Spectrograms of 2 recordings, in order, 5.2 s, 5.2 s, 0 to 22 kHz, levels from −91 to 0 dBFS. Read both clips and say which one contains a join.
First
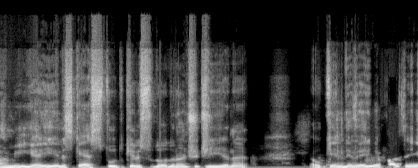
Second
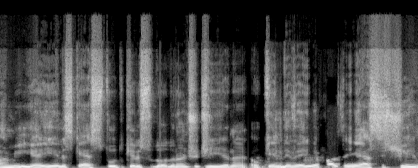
second; 1 cut; at 3.2 s

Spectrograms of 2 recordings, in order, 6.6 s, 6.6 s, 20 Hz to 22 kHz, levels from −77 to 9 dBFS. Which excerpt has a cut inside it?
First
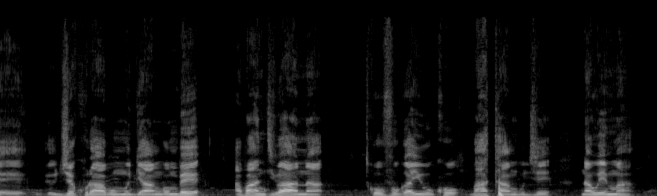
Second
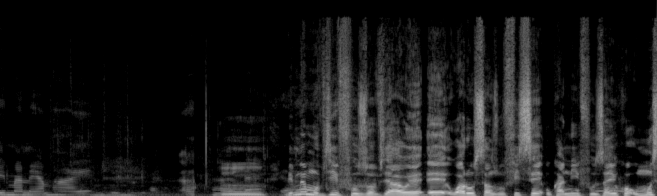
second; 1 cut; at 1.9 s

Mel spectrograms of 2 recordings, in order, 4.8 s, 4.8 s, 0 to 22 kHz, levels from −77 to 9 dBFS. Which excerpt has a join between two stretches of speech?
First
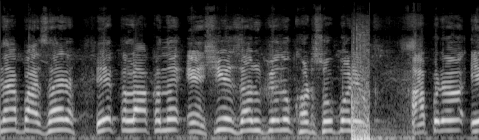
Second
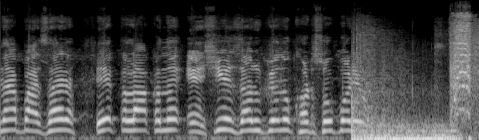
first; 1 cut; at 3.7 s

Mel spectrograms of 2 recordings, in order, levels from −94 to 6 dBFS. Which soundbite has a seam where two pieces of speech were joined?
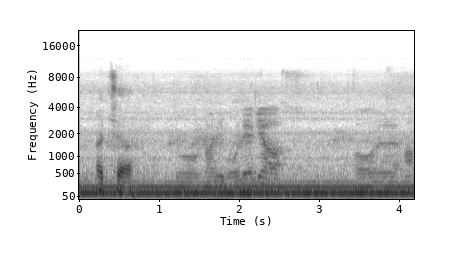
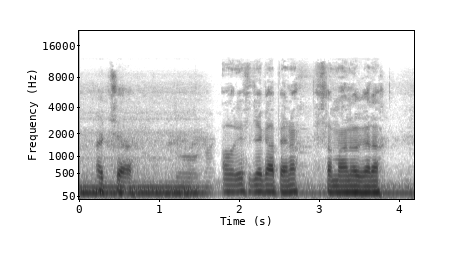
second; 1 cut; at 1.5 s

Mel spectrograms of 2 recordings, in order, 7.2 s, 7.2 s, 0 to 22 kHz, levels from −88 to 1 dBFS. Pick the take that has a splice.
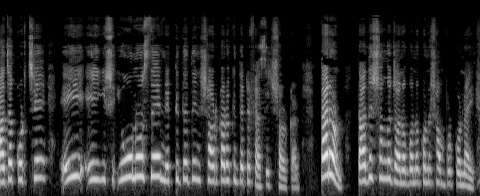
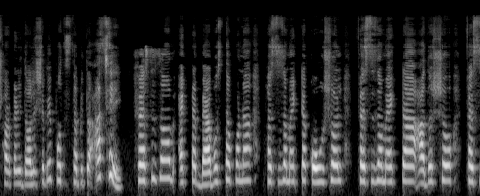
second; 1 cut; at 1.9 s

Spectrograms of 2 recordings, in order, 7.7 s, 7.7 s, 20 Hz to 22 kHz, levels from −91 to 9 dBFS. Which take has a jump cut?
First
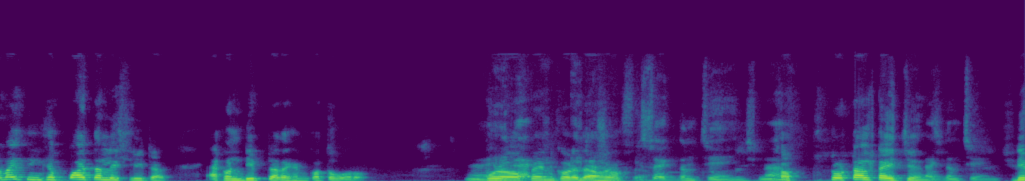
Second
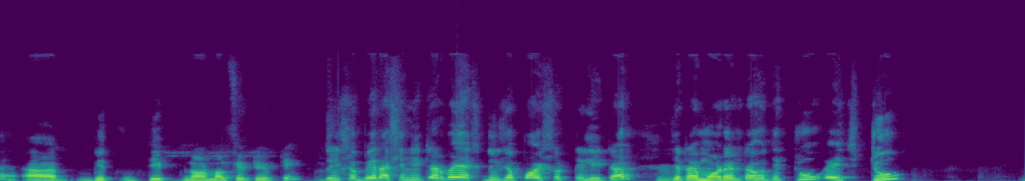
second; 1 cut; at 2.5 s

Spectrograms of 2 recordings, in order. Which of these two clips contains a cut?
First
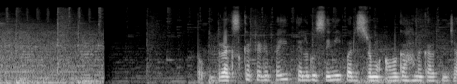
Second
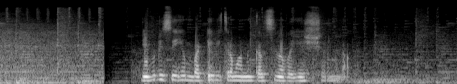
first; 1 cut; at 1.2 s

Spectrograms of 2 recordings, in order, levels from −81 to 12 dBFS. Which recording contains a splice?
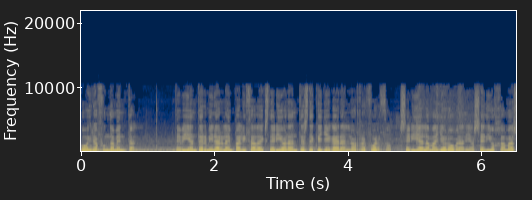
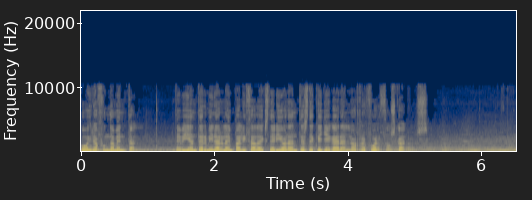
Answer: second; 1 cut; at 4.7 s

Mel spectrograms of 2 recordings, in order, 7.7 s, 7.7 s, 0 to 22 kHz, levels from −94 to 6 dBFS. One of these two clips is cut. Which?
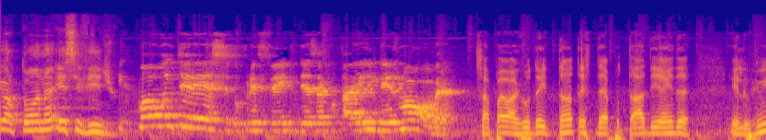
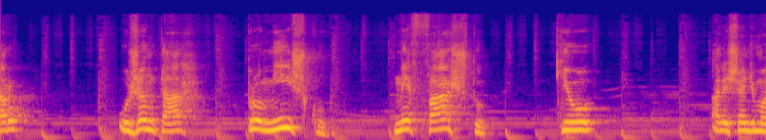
first; 1 cut; at 4.7 s

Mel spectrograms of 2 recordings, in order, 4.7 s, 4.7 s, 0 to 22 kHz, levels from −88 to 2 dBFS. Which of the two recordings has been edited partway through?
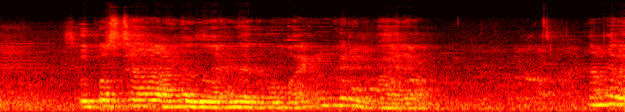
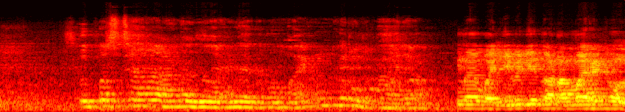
second; 1 cut; at 3.4 s

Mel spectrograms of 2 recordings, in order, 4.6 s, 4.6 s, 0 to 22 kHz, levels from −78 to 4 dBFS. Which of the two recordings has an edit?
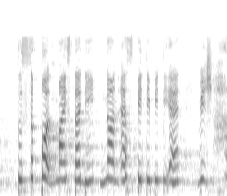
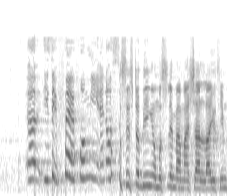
second; 1 cut; at 2.4 s

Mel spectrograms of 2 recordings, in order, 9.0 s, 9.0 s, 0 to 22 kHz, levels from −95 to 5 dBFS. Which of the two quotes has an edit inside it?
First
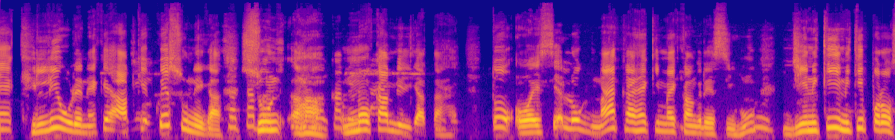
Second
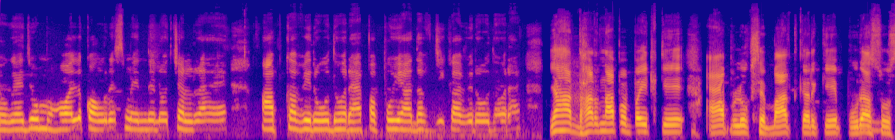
second; 1 cut; at 5.3 s

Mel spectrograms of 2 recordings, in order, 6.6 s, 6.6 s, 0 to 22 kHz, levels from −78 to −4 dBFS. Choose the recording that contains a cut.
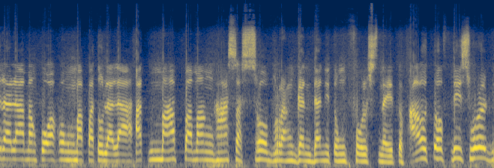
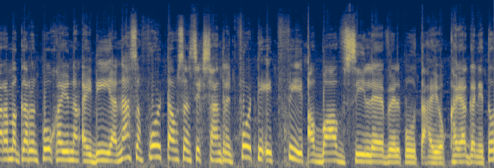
first; 2 cuts; at 1.7 s, 5.5 s

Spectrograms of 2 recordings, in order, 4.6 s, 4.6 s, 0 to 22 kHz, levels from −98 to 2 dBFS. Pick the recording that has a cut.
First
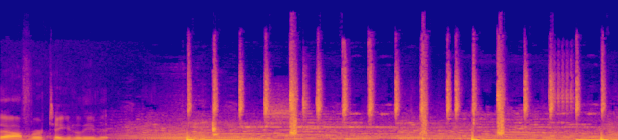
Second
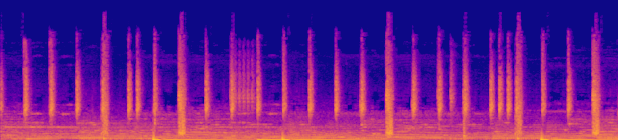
first; 1 cut; at 0.9 s

